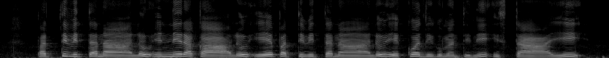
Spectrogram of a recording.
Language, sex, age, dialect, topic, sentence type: Telugu, female, 18-24, Telangana, agriculture, question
